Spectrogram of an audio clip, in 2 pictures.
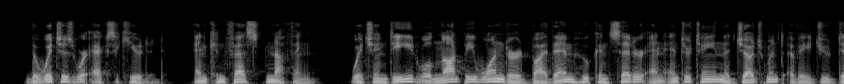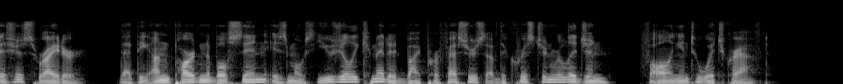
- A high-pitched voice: No, very low, 95 Hz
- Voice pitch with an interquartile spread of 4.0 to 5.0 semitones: Yes, average, 4.7 semitones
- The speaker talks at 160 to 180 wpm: No, average, 150 wpm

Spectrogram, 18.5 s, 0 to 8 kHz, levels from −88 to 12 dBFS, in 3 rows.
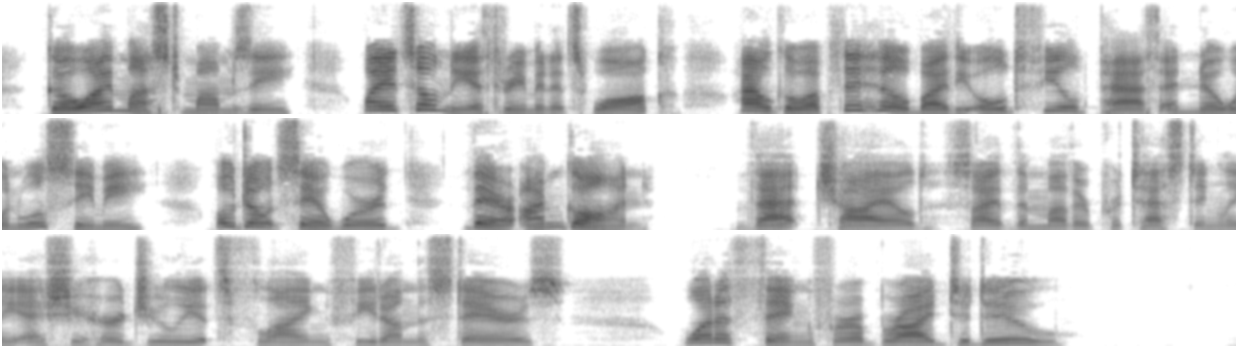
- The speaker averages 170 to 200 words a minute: Yes, average, 190 wpm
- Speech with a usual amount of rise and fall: Yes, average, 4.2 semitones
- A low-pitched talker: No, high, 200 Hz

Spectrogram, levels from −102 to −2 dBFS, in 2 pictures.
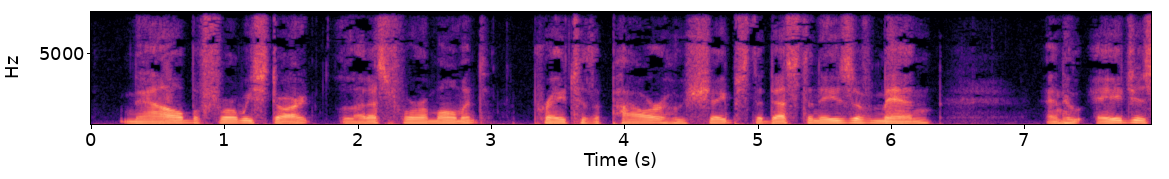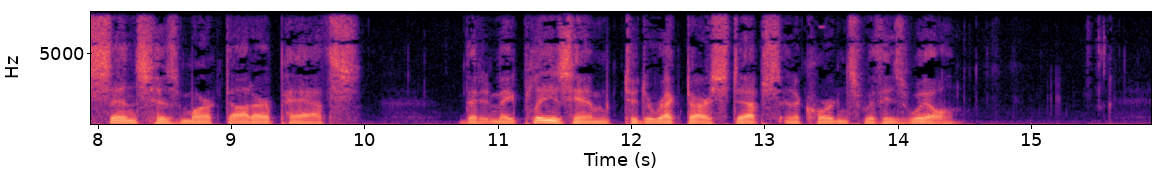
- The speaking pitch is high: No, low, 115 Hz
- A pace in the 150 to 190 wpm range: Yes, average, 160 wpm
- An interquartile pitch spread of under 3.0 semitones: Yes, narrow, 2.4 semitones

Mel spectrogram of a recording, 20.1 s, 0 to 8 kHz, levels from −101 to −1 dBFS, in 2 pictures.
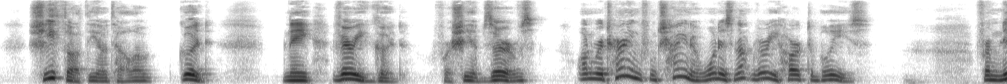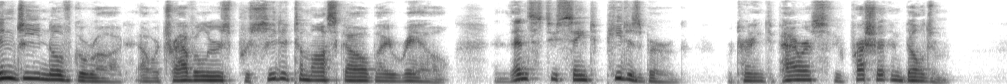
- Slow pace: Yes, slow, 130 wpm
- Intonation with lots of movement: Yes, wide, 6.2 semitones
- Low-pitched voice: No, medium, 145 Hz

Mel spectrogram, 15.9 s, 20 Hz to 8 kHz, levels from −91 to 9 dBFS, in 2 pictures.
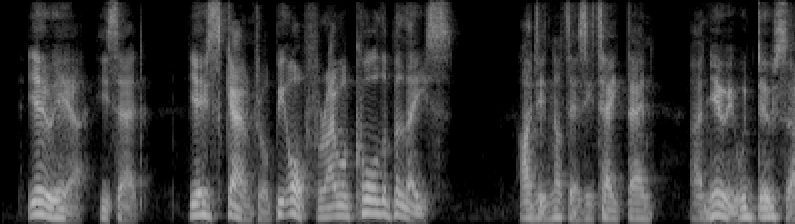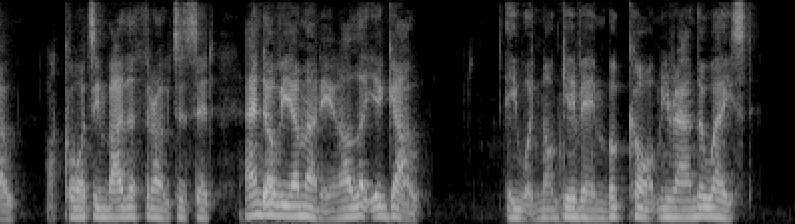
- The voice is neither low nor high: No, low, 120 Hz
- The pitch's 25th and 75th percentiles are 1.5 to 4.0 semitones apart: Yes, average, 3.3 semitones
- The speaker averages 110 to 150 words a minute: No, fast, 205 wpm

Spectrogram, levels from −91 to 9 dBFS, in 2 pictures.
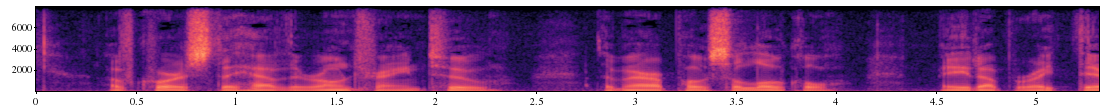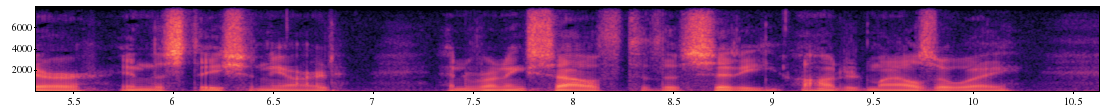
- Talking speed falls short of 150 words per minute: No, average, 165 wpm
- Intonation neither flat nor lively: No, narrow, 2.0 semitones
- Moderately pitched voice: No, very low, 90 Hz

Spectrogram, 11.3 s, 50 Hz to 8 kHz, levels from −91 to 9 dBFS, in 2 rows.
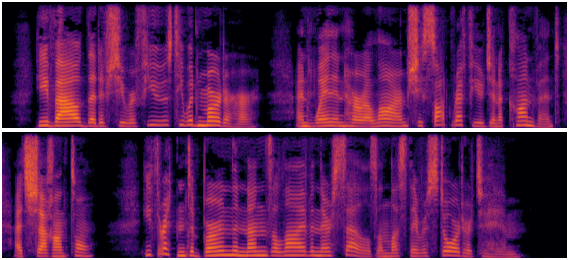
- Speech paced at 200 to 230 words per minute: Yes, fast, 205 wpm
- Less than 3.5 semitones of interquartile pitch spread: No, average, 4.2 semitones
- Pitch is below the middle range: No, high, 220 Hz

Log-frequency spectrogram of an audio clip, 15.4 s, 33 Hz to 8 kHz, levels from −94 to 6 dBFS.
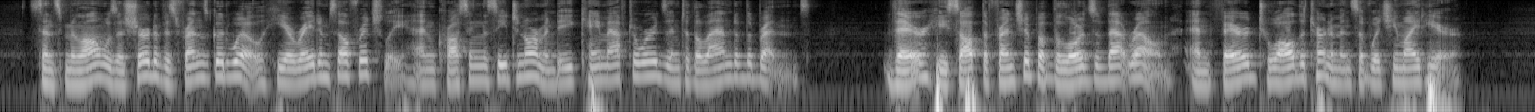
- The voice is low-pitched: No, medium, 150 Hz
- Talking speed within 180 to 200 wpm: Yes, average, 190 wpm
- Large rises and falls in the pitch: No, average, 4.7 semitones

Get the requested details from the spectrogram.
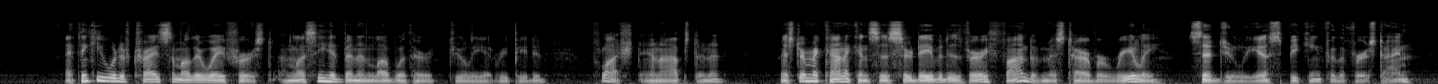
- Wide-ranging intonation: Yes, wide, 5.7 semitones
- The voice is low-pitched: Yes, very low, 90 Hz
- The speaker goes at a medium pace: Yes, average, 175 wpm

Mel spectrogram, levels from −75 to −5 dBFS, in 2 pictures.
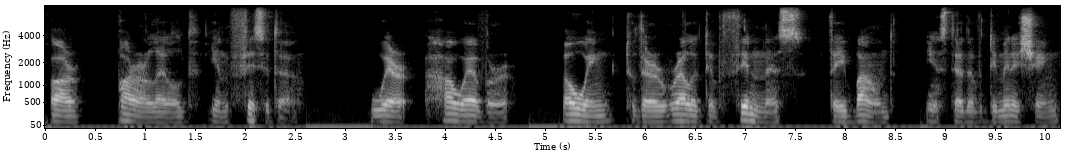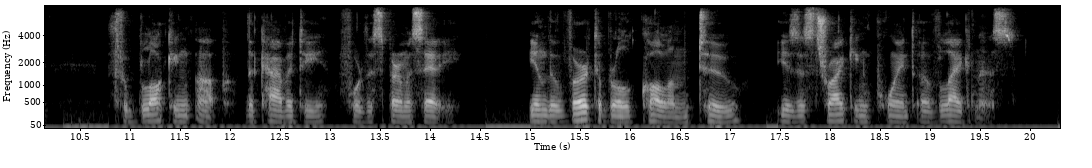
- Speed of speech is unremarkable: No, slow, 105 wpm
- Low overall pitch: Yes, low, 105 Hz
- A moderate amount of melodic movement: No, narrow, 1.8 semitones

